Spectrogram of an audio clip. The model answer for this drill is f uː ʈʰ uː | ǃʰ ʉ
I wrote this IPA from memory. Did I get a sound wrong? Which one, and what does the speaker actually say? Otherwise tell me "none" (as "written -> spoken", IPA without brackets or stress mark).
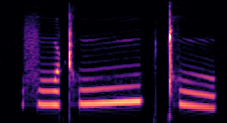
ʉ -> u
